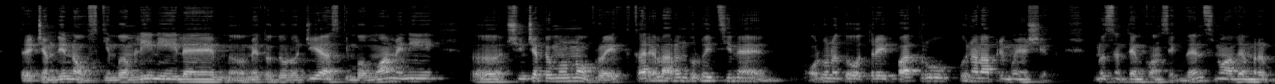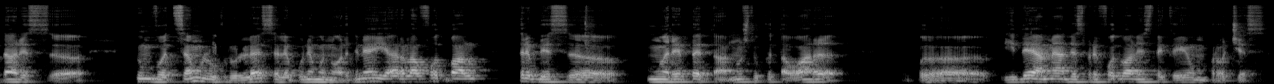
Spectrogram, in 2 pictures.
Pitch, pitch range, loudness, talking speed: 130 Hz, 115-150 Hz, -27 LUFS, 145 wpm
